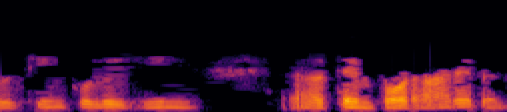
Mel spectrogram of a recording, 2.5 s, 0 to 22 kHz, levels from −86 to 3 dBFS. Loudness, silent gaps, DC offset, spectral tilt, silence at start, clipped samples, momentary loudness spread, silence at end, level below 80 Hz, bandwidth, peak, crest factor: -23 LUFS; none; under 0.1%; -10.5 dB/octave; 0 s; under 0.1%; 14 LU; 0 s; -64 dBFS; 2.9 kHz; -4 dBFS; 20 dB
